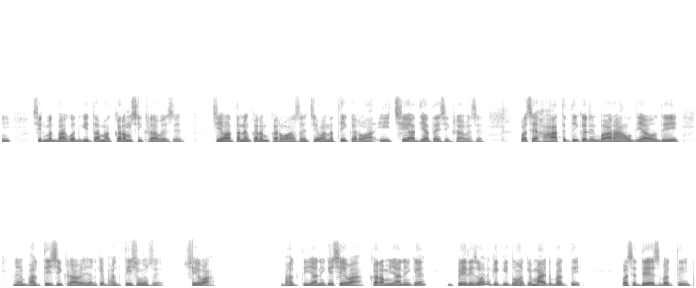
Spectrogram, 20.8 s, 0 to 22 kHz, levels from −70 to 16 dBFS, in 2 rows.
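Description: From 2.01 to 5.10 s and 11.23 to 13.58 s, an AMR rate drop makes the speech raspy and synthetic. Unlike a bandwidth cut or a dropout, the full band holds with no gaps.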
